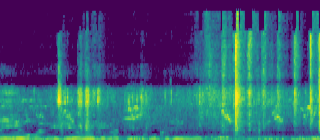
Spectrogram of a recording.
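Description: Pigeons cooing as they bathe, in Kutch: low, wavering coos repeat steadily, close by, with chatter and other noises mixed in.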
